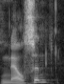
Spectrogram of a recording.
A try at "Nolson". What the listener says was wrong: No, it's an O. Nolson, I think.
